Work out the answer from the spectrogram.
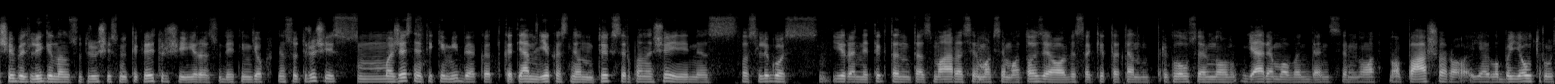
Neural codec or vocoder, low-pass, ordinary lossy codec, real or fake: vocoder, 44.1 kHz, 128 mel bands, Pupu-Vocoder; 10.8 kHz; Opus, 16 kbps; fake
